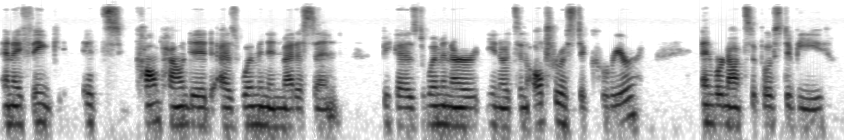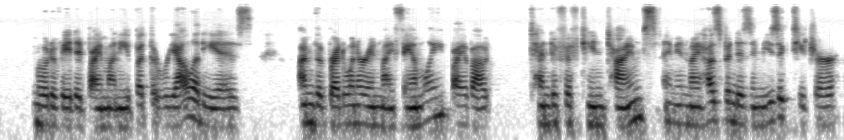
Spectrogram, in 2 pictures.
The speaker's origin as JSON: {"language": "English", "region": "New Jersey", "country": "United States", "said": "I'm from New Jersey"}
